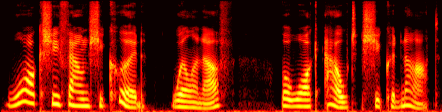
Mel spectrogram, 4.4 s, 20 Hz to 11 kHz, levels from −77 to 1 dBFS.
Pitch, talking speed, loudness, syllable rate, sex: 200 Hz, 175 wpm, -18 LUFS, 3.9 syllables/s, female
